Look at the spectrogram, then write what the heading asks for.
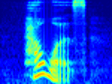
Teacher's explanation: notice how the words how and was often blend together. It almost sounds like one word.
